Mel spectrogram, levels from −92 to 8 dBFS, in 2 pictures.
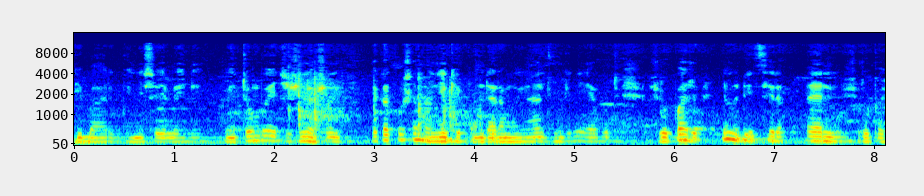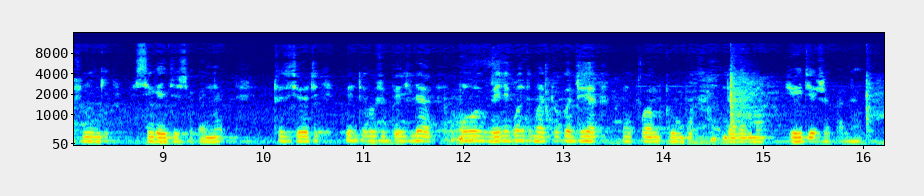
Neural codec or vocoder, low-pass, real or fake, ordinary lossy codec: none; 14.4 kHz; real; MP3, 48 kbps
